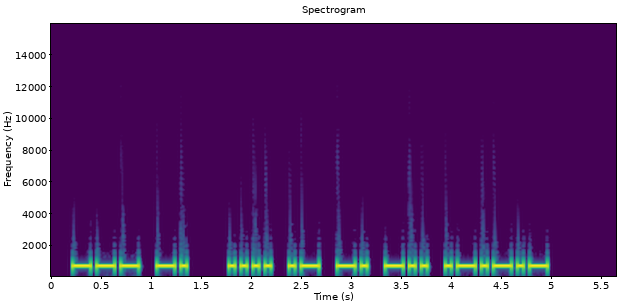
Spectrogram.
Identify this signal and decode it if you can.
Morse code, heard as a keyed tone, about 21 wpm, 700 Hz. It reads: ON HAND.
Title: Sentences from Top 1000 Words - Review Part 5 - 20wpm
